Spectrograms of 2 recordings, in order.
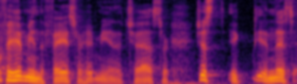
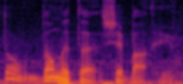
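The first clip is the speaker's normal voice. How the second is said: mild calming; 7 dB quieter than usual. Retold or imitated. Inmate easing an angry officer's mood, mildly calming. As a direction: gently play down the trouble, softer.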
